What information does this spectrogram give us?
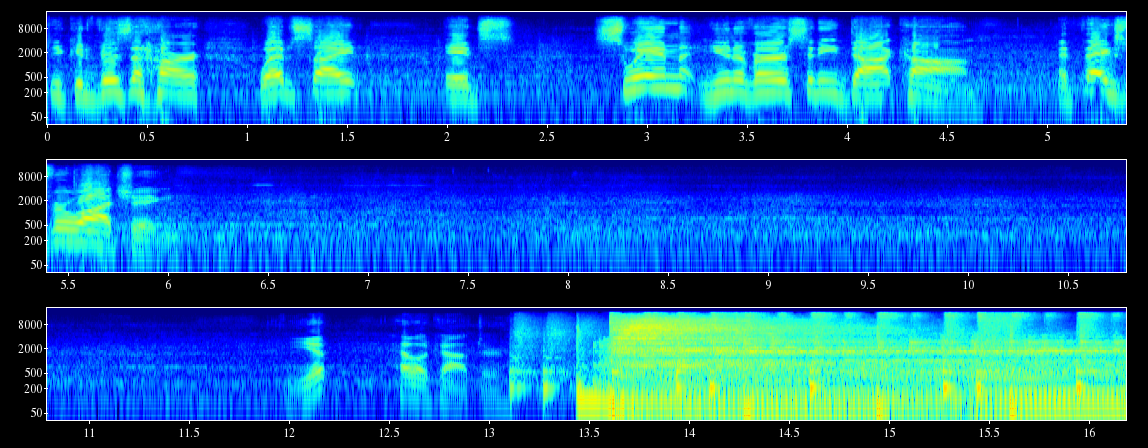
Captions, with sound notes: you can visit our website. It's SwimUniversity.com and thanks for watching. (helicopter engine roars) Yep helicopter. (upbeat music)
